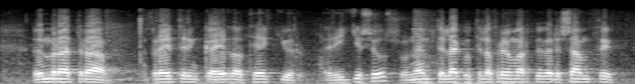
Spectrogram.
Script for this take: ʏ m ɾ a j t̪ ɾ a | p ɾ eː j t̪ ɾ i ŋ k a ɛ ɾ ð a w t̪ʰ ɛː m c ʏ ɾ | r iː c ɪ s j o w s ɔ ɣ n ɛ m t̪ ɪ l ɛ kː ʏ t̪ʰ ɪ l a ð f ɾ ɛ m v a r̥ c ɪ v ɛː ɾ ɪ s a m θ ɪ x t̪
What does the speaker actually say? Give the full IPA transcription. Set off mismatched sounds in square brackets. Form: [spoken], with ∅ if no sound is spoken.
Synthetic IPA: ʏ m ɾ a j t̪ ɾ a | p ɾ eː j t̪ ɾ i ŋ k a ɛ ɾ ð a w t̪ʰ ɛː [∅] c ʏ ɾ | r iː c ɪ s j o w s ɔ ɣ n ɛ m t̪ ɪ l ɛ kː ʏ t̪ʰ ɪ l a ð f ɾ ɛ m v a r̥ [p] ɪ v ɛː ɾ ɪ s a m θ ɪ x t̪

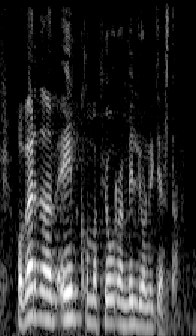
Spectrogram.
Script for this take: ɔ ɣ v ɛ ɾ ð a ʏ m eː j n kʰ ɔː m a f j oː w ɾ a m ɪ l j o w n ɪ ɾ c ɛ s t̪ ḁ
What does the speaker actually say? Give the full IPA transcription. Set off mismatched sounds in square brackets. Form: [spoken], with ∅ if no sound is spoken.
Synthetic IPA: ɔ ɣ v ɛ ɾ ð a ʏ m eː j n kʰ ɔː m a f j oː w ɾ a m ɪ l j o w n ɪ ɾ c ɛ s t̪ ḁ

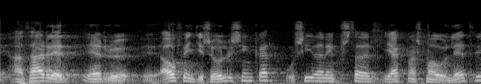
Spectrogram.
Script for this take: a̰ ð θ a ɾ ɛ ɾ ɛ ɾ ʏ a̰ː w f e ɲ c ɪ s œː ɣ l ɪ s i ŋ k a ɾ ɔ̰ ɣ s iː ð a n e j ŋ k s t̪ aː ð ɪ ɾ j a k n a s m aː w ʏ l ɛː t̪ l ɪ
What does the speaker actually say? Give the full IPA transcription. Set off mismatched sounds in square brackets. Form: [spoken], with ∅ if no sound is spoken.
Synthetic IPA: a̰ ð θ a ɾ ɛ ɾ ɛ ɾ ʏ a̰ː w f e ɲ c ɪ s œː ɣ l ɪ s i ŋ k a ɾ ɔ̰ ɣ s iː ð a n e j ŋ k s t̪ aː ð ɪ ɾ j a k n a s m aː w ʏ l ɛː t̪ [ɾ] ɪ

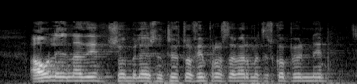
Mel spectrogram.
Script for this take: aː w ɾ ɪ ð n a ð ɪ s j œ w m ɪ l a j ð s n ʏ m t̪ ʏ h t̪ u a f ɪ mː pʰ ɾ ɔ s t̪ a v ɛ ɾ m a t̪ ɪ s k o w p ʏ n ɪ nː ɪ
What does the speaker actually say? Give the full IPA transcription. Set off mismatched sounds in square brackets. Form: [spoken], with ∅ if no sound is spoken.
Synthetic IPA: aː w [l] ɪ ð n a ð ɪ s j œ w m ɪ l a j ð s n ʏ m t̪ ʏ h t̪ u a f ɪ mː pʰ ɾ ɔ s t̪ a v ɛ ɾ m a t̪ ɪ s k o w p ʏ n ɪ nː ɪ

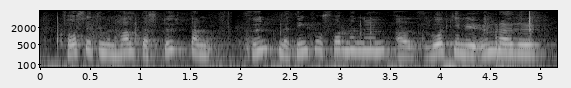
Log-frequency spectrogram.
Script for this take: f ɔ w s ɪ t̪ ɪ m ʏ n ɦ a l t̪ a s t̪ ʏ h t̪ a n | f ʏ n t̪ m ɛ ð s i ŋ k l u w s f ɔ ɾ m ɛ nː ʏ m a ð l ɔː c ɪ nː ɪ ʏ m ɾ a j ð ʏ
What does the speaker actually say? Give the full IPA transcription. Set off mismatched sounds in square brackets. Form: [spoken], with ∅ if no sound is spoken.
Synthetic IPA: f ɔ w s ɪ t̪ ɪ m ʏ n ɦ a l t̪ a s t̪ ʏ h t̪ a n | f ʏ n t̪ m ɛ ð [θ] i ŋ k l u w s f ɔ ɾ m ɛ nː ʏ m a ð l ɔː c ɪ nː ɪ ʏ m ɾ a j ð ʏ

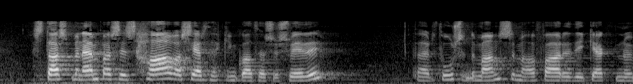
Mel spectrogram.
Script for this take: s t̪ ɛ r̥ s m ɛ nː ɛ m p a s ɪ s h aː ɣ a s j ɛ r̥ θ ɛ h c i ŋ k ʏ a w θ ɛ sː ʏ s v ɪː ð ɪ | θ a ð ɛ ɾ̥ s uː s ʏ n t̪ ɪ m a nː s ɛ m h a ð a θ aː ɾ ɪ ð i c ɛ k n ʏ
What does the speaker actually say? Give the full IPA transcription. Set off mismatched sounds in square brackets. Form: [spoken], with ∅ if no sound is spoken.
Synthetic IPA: s t̪ [a] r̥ s m ɛ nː ɛ m p a s ɪ s h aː [v] a s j ɛ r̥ θ ɛ h c i ŋ k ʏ a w θ ɛ sː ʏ s v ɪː ð ɪ | θ a ð ɛ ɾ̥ [θ] uː s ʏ n t̪ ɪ m a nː s ɛ m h a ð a [f] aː ɾ ɪ ð i c ɛ k n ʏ

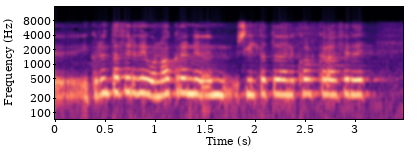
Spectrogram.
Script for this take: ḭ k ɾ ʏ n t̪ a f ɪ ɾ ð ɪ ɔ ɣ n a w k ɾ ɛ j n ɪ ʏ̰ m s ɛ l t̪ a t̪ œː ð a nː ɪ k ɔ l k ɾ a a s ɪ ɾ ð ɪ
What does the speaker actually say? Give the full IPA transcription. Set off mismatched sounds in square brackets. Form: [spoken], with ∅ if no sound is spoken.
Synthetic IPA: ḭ k ɾ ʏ n t̪ a f ɪ ɾ ð ɪ ɔ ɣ n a w k ɾ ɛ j n ɪ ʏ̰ m s [i] l t̪ a t̪ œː ð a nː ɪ [kʰ] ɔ l k ɾ a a [f] ɪ ɾ ð ɪ

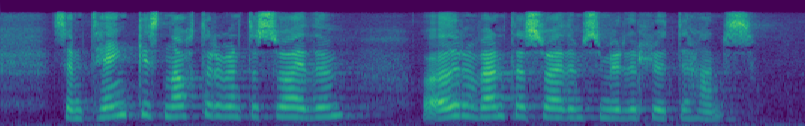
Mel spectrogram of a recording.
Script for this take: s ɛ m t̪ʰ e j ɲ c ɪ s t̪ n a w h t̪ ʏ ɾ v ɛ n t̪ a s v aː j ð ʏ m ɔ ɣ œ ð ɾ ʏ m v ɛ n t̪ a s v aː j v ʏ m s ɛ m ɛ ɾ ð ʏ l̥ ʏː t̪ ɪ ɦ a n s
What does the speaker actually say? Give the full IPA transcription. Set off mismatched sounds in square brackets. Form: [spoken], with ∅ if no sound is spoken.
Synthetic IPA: s ɛ m t̪ʰ e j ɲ c ɪ s t̪ n a w h t̪ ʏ ɾ v ɛ n t̪ a s v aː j ð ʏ m ɔ ɣ œ ð ɾ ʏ m v ɛ n t̪ a s v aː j [ð] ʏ m s ɛ m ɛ ɾ ð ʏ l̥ ʏː t̪ ɪ ɦ a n s

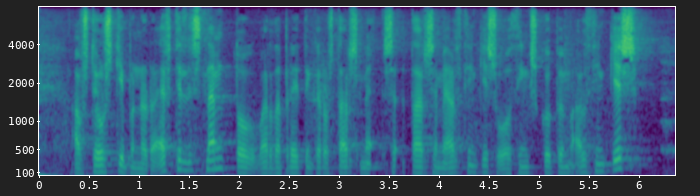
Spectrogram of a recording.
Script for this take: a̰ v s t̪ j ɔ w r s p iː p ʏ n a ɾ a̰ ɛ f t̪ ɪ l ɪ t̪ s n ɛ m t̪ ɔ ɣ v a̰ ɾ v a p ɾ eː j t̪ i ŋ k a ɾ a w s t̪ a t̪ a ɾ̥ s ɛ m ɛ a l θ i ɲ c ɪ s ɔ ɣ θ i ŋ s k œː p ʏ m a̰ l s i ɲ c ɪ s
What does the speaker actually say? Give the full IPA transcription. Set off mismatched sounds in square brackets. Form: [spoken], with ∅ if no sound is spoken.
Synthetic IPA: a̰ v s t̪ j [o] w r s [c] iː p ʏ n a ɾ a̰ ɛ f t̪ ɪ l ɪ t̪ s n ɛ m t̪ ɔ ɣ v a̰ ɾ [ð] a p ɾ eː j t̪ i ŋ k a ɾ a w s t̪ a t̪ a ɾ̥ s ɛ m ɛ a l θ i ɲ c ɪ s ɔ ɣ θ i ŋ s k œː p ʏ m a̰ l [θ] i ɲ c ɪ s

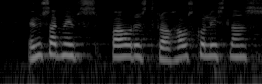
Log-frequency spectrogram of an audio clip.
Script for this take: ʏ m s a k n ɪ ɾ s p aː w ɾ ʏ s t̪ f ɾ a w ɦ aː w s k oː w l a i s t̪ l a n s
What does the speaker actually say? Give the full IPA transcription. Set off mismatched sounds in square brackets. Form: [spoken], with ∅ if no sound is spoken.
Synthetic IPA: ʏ m s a k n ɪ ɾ s p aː w ɾ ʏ s t̪ f ɾ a w ɦ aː w s k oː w l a i s t̪ l a n s

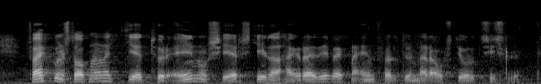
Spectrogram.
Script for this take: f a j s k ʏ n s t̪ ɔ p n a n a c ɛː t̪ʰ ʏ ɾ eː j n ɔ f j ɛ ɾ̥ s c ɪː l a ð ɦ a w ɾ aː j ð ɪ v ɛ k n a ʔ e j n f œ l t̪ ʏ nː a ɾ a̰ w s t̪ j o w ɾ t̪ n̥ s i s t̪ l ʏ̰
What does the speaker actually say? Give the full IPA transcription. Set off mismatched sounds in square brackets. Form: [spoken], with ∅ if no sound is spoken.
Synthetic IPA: f a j [h] k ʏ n s t̪ ɔ p n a n a c ɛː t̪ʰ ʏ ɾ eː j n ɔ [s] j ɛ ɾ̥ s c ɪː l a ð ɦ a [ɣ] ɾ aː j ð ɪ v ɛ k n a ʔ e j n f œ l t̪ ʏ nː a ɾ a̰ w s t̪ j o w ɾ t̪ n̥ s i s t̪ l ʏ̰

